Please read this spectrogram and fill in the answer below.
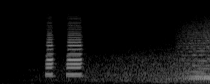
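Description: Two quick car-horn toots in a pop song's intro, close together and about a quarter of a second apart. After them a swell of sound rises steadily in level.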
